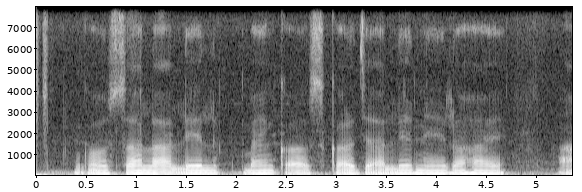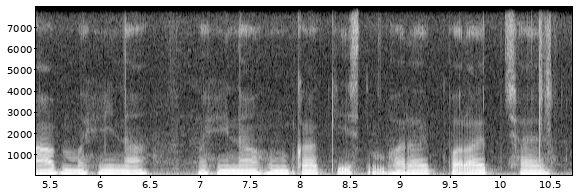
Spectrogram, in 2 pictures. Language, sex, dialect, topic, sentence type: Maithili, male, Bajjika, banking, statement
